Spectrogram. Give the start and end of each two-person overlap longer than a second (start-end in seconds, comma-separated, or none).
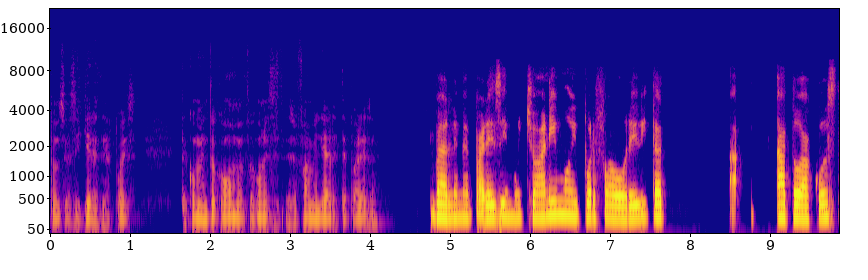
none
